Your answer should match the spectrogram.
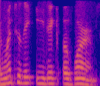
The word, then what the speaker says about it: Worms: It's pronounced Worms.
